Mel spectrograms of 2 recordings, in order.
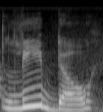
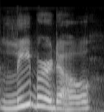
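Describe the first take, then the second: First: The r sounds like an English d. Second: The r sounds like an English r. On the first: "that's the English D of dog" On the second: "there's no English R in it"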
